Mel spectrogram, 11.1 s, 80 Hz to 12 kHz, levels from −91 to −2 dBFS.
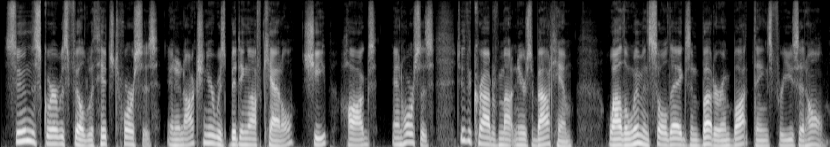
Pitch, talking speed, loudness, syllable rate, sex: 145 Hz, 215 wpm, -17 LUFS, 5.8 syllables/s, male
